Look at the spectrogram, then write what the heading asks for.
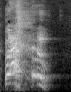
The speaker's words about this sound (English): Oh, I'm going to sneeze in a bad way.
